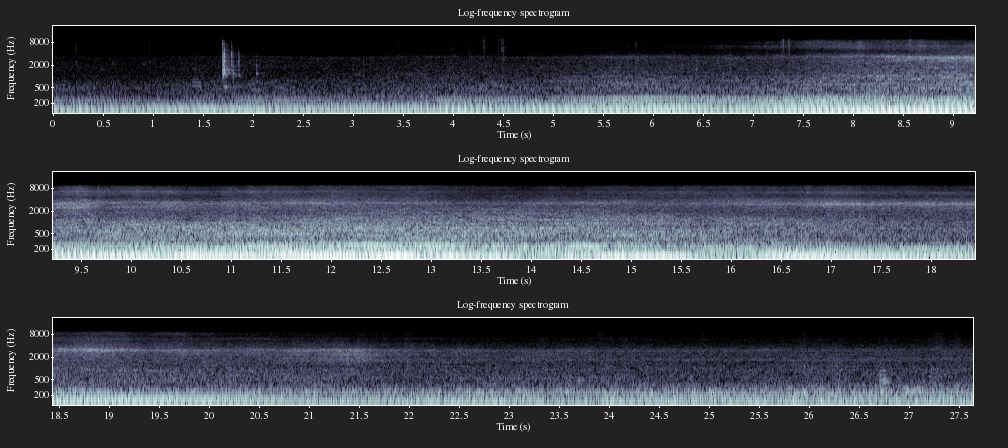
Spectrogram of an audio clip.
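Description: A train passing: a heavy low rumble that swells to its loudest about halfway through, with a high metallic whine over it, then eases back to a steadier rumble.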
